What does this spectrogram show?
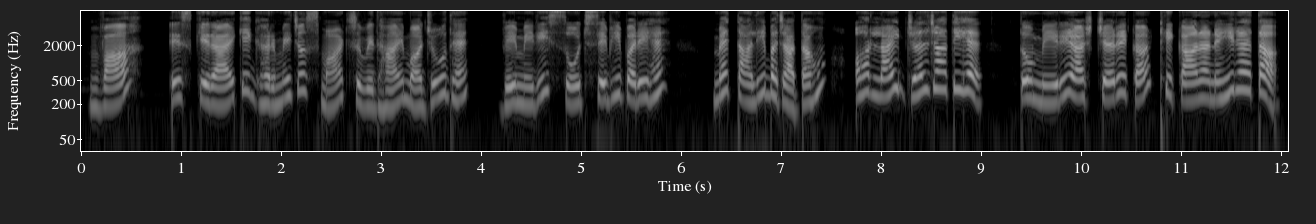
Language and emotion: Hindi, surprised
